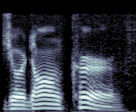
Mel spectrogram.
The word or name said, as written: Jordan curve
